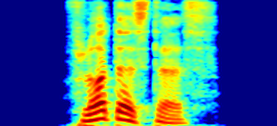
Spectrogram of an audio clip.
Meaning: strong/mixed nominative/accusative neuter singular superlative degree of flott
- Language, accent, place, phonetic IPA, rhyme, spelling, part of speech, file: German, Germany, Berlin, [ˈflɔtəstəs], -ɔtəstəs, flottestes, adjective, De-flottestes.ogg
